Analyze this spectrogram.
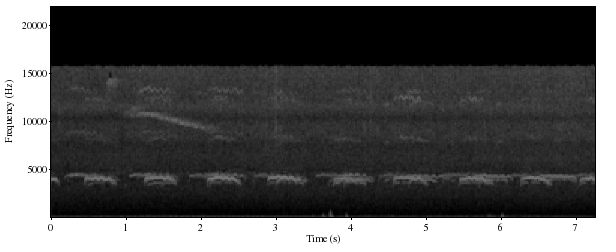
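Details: Five 4-day-old Blue-winged Pitta chicks in the nest give thin, high, slurred begging calls about every three-quarters of a second while the parents feed them earthworms, over a low rumble with a few soft thumps.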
